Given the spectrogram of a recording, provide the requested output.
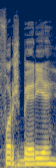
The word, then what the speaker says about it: Forsberg: Ja som bol nadšený z Patrika Roya, alebo Patrika Roa, ktorý som zbieral kartičky a Joe Sekig a Peter Forsberg, alebo Forsberie, jak to radi Švedi rozprávajú v ich výslovnosti.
